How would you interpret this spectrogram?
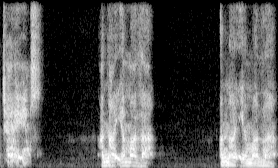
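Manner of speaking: a dying mother's shocking reveal; dying mom voice. Retold or imitated. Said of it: "my mom's on her deathbed and she's like".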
